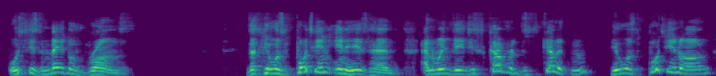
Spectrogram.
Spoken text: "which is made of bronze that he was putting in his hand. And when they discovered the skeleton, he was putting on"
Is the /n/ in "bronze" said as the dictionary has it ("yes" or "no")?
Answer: yes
